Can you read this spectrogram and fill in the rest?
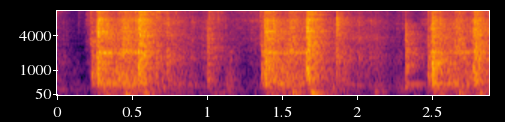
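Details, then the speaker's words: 1976 Johnson snowmobile, junkyard revival on mixed fuel, pull-starting with short rope stroke: three attempts about a second apart, each a few sharp pops without catching; engine fires weakly and won't start. "can hear it popping a little bit."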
